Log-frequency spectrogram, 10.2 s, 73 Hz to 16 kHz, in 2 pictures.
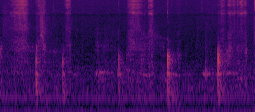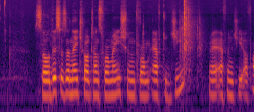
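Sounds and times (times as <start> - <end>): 
writing notation scratching on a board: 0.2 - 3.7, 4.3 - 5.0
speech: 0.7 - 1.0, 5.9 - 10.1.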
